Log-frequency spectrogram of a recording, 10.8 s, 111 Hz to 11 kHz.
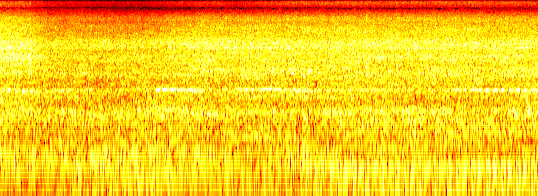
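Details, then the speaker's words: Ford Econoline 302 V8 after replacing bent #5 intake push rod: steady, even idle, no more clatter from number five cylinder, just slightly rough while computer is in open loop and oil burns off manifold; runs much better than before. "runs a lot better than it did before i'll say that man sounds good"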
